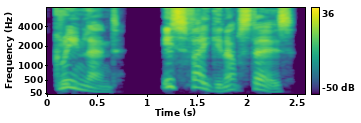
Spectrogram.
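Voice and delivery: put-on high, loud street-boy voice; cheeky Dodger. A narrator's reading. Dodger joking to the doorman, cheeky. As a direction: brush him off cheekily.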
